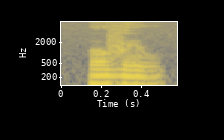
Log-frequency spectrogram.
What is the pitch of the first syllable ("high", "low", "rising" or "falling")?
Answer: high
